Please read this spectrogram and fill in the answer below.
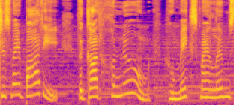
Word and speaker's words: Khnum: The ram-headed or sometimes crocodile-headed god Khnum, sometimes pronounced Khnum.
